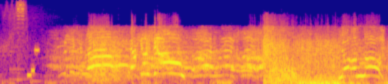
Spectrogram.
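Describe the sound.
A crowd of many voices at a protest in the city of Hama, Syria, shouts and chants loudly, with harmonic wavering cries, while heavy booming blasts of a large explosion and rumbling bursts break in underneath, especially toward the middle and end.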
